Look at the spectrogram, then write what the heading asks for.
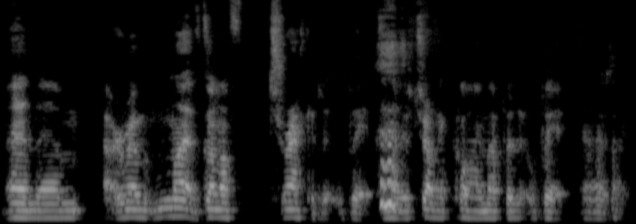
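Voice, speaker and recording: A man's voice: mid-range voice, little pitch movement, brisk, a little mellow. A middle-aged man reminiscing with his family at home, laughing as he recalls a shared adventure. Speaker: son recalling shared memories. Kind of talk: casual family chat. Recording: voice distant from the mic.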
